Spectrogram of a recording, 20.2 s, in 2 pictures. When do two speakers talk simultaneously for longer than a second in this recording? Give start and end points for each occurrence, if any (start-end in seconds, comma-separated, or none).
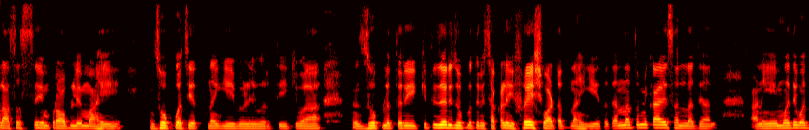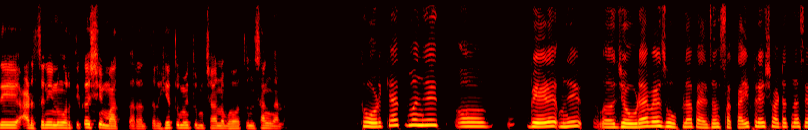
none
